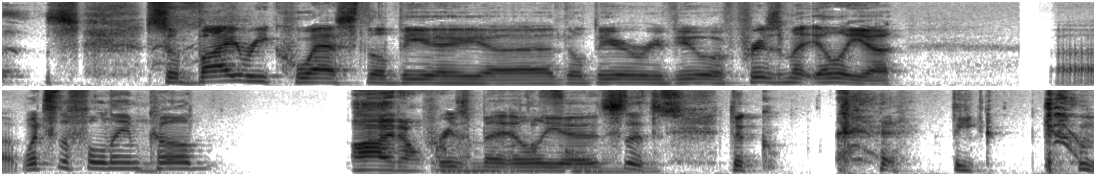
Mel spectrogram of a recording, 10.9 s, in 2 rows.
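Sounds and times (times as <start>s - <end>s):
speech: 0.0s - 4.6s, 5.2s - 6.6s, 7.2s - 10.9s
person coughing: 9.6s - 10.0s, 10.7s - 10.9s.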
